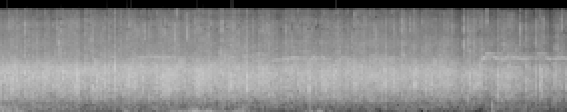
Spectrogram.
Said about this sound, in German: Mega lieb, dass du da bist. Lieben Applaus für dich.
